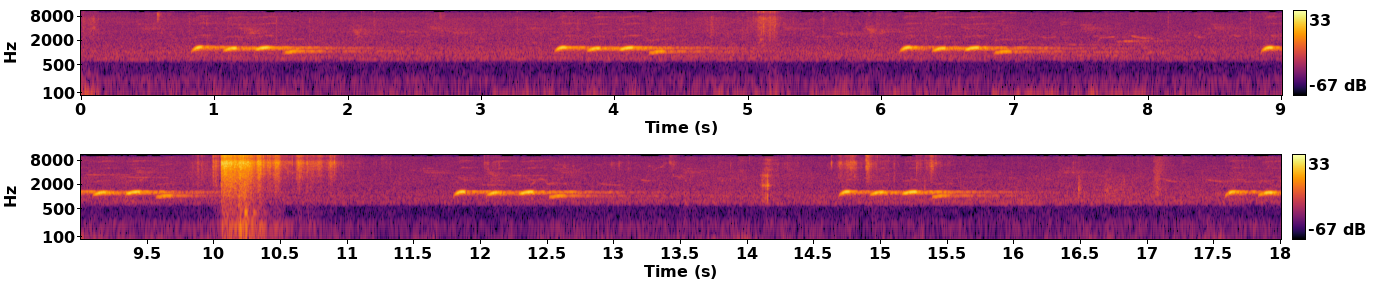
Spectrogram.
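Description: A bird calling a whistled phrase of three or four short notes, the later notes lower, repeated about every three seconds. A loud brief rustling noise about ten seconds in.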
